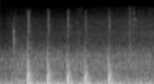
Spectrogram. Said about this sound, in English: That evening, I knock on her door.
